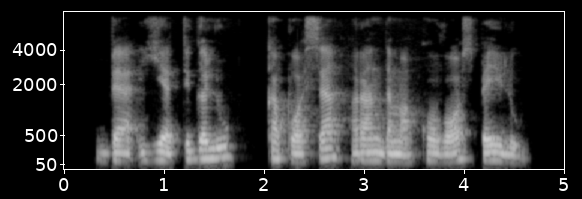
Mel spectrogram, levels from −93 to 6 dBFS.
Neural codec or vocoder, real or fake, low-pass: none; real; 7.2 kHz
